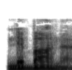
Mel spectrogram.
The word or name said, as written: nibbana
